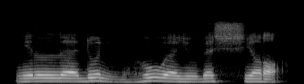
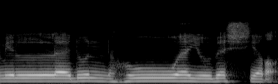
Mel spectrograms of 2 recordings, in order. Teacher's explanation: sukun maka huruf ha otomatis dibaca bukan dua harakat tetapi dibaca satu ketukan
